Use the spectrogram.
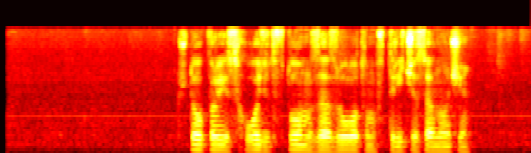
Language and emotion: Russian, neutral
